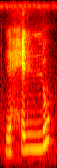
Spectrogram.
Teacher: لا یحل ہا وسط حلق سے باریک نکلے گا. یحل آخر پہ ہونٹ گول کرتے ہیں، ضمہ ہے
